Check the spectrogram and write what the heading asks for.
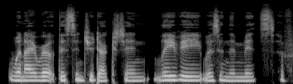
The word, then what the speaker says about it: Laufey: The link leads to a website with one video in which she pronounces her name, which is notoriously mispronounced, correctly. While this billboard doesn't directly promote Lay May's music, it does something better.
